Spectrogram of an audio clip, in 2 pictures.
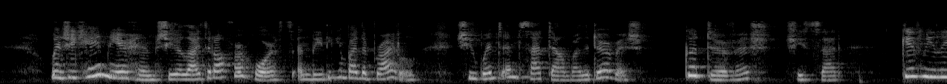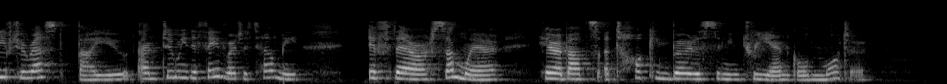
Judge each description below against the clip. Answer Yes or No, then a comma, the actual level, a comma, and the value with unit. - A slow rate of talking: No, average, 185 wpm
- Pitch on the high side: Yes, very high, 260 Hz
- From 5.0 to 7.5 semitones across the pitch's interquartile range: Yes, average, 5.3 semitones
